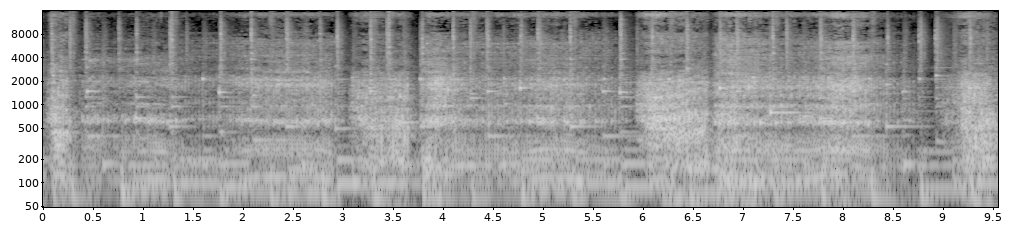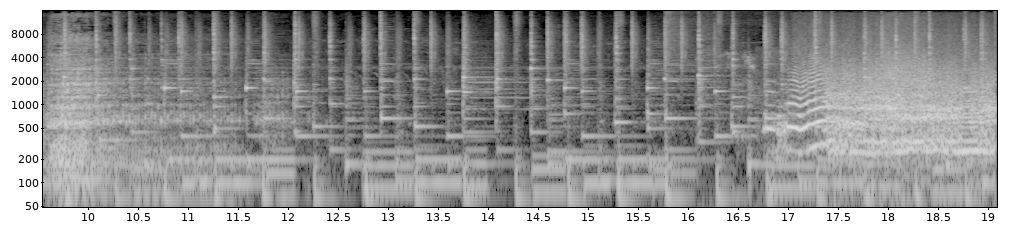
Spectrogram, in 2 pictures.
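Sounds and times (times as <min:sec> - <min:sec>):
big cat roaring: 0:00.0 - 0:08.5, 0:09.1 - 0:11.3, 0:17.0 - 0:19.0
background music with a beat: 0:00.0 - 0:19.0.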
